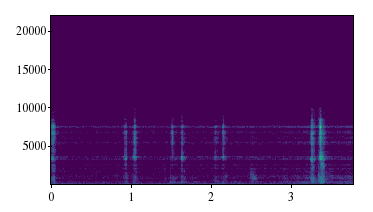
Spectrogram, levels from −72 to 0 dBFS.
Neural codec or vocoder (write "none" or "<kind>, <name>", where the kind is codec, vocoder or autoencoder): codec, SNAC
